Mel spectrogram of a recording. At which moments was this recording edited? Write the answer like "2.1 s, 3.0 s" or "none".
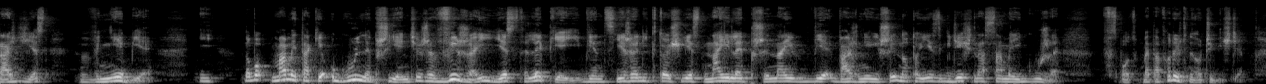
none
